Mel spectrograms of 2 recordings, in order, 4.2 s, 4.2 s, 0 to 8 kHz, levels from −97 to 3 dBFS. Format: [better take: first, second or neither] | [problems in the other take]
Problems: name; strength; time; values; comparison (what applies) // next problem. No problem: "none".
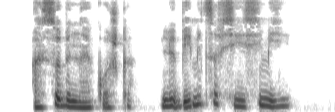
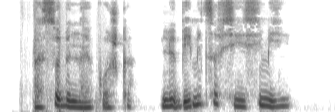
first | noise reduction (neural separator model SepFormer DNS4)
